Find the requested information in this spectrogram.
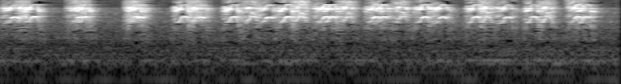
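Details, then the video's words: Four rescued baby munias being fed, uttering rapid high, hissy chirps, about three to four each second, with a faint low hum behind. "Rescuing and Feeding Four Tiny Munia Babies"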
